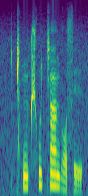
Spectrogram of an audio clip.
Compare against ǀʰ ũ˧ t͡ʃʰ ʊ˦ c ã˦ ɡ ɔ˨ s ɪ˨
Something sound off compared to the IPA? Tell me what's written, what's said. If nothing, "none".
none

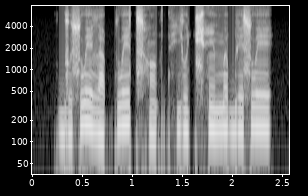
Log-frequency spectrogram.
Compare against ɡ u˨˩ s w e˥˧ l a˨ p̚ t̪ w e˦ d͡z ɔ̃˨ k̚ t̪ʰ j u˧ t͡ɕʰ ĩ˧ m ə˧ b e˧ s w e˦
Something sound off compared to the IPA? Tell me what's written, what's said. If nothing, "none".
d͡z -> t͡sʰ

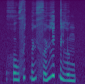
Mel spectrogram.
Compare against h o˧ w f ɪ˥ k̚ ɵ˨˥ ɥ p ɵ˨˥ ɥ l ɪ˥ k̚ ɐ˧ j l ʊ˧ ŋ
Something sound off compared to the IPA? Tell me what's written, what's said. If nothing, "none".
p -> f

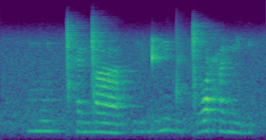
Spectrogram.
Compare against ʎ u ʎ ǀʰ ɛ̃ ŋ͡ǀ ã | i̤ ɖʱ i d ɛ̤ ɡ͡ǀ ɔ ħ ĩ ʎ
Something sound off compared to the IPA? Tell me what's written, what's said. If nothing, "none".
none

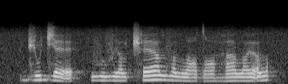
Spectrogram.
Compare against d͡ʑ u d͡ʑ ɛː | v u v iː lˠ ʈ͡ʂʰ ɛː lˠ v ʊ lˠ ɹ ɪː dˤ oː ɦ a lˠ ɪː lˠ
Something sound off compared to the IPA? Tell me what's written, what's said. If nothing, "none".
ɹ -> w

